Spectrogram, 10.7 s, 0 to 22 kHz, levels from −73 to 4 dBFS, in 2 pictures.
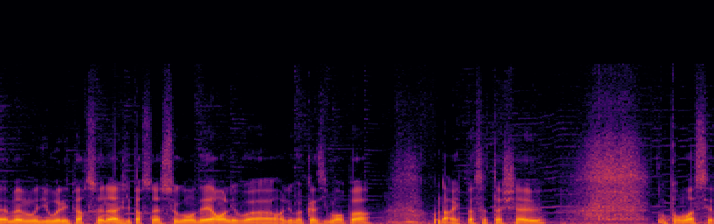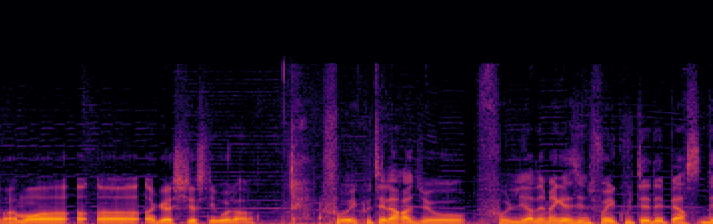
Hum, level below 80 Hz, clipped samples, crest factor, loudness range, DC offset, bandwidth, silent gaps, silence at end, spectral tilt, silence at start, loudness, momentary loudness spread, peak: none; -44 dBFS; under 0.1%; 16 dB; 3 LU; under 0.1%; 16 kHz; none; 0 s; -6 dB/octave; 0 s; -17 LUFS; 9 LU; 0 dBFS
